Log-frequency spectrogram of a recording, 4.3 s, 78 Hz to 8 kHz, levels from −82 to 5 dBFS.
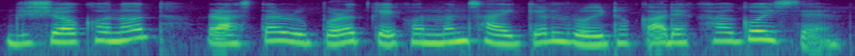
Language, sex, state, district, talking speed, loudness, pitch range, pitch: Assamese, female, Assam, Kamrup Metropolitan, 125 wpm, -16 LUFS, 225-275 Hz, 245 Hz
